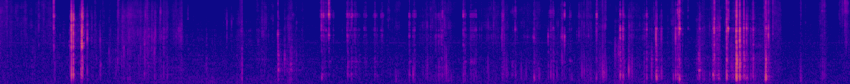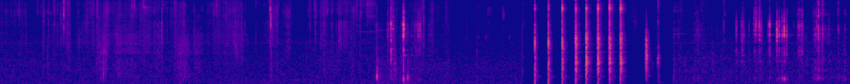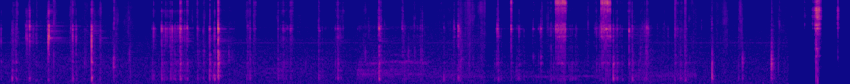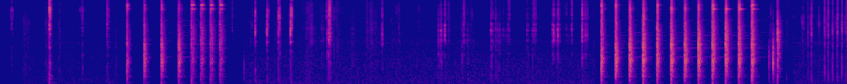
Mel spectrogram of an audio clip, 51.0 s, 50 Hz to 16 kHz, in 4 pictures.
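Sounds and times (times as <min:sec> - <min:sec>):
small tools clicking and tapping: 0:00.8 - 0:02.5, 0:03.4 - 0:11.7, 0:20.8 - 0:22.8, 0:23.8 - 0:35.9, 0:37.6 - 0:44.1, 0:44.8 - 0:50.9.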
